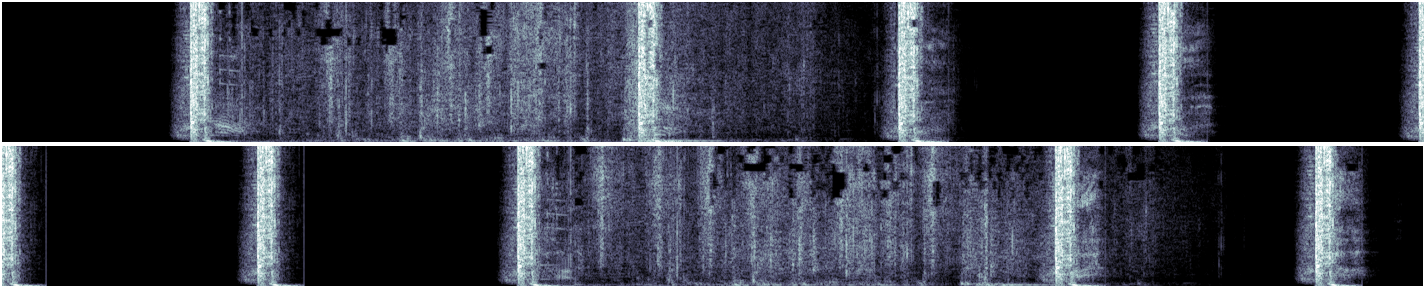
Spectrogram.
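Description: A tree cracks and crashes down through branches.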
